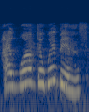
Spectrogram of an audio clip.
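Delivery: put-on high, slow little girl, delighted; a small girl, drawn out with joy. Allie loving the radio, high and slow delighted girl.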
